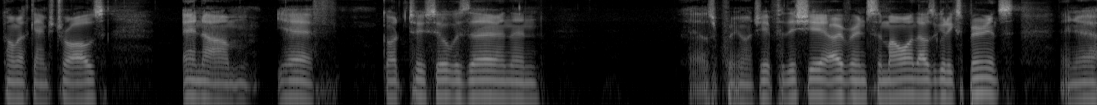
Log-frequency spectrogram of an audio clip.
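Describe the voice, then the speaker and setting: Young aussie guy on stage at a school awards night, easygoing, rambly, flat voice. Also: lowish voice, clean tone. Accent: Australian. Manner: laid-back, modest, rambling with fillers. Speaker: guest athlete. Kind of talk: interview on stage.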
